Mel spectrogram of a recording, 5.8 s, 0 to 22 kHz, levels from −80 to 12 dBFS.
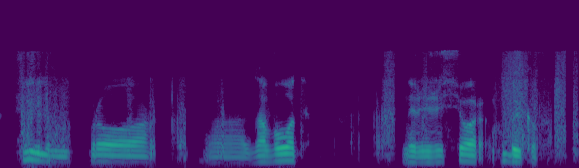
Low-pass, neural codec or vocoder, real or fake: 7.2 kHz; none; real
